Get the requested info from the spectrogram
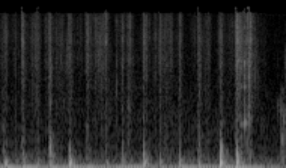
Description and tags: Small Animal Running on Grass
Just a small animal stepping on grass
